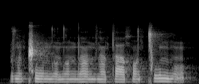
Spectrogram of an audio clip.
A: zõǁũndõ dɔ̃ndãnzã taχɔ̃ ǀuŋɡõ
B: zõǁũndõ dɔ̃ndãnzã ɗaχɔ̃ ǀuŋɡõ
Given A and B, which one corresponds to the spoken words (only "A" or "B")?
A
